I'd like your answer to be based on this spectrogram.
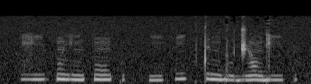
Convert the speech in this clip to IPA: ɣ iː˧ kʷ ĩ˧ ɣ ĩ˨˦ k ũ˧ k | iː˨ k͡p iː˦ k t ɨ˧ ŋ ɡ u˨ d͡ʒ ɔ̃˧ ɡ i˧ p

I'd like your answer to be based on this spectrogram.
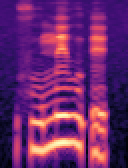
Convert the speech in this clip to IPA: x u m e β u ʔ e

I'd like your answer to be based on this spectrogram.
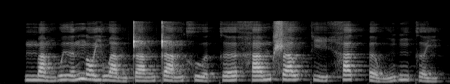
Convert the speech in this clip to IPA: m a˨˩˨ m w ɨ˨˩˦ ə̯ n ɔ˧ j w a˨˩˨ m ʈ a˨˩˦ m ʈ a˨˩˦ ŋ x u˨˩˨ ə̯ k əː˧˥ h a˧˥ m ʂ a˧˥ w k i˨˩˦ h a˦˥ t̚ ʔ ə˨˩˨ w ŋ ɨ˧ ŋ k ə˨˩ j

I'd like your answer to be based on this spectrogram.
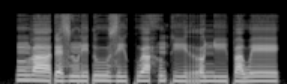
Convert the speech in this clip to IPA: ũ˦ β aː˦˨ ɗ ɛ˨ z ũ˨ ɾ i˨ ɗ uː˦˨ z iː˨ kʷ aː˦ h ũ˦ k iː˨ r ɔ˦ ɲ iː˨ p a˦ w eː˦

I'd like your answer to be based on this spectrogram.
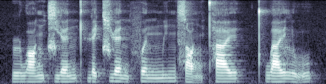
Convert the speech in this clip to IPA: ɻ w ɑ˧˥ ŋ t͡ɕ j ɛ˧˥ n t̪ʰ ɥ ɛ˧ t͡ɕ ɥ ɛ˥˩ n f ə˥ n m i˥ ŋ s ɑ̰˨˩ ŋ t̪ʰ a˥ ɪ̯ | t̪ʰ w a˧˥ ɪ̯ l ṵ˨˩˦

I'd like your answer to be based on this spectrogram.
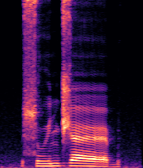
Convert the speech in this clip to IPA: s ʊ ɪ̯ n d͡ʒ æː b

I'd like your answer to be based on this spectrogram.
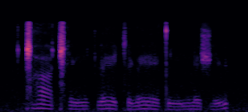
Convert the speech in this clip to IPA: ɡ͡ǁ aː ǁʰ i ɳ ɲ ɪ c ɳ eː c ɾ i ɳ eː t̪ ʊ ɲ nː e ʃ i ɳ

